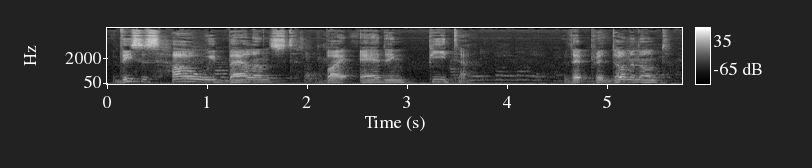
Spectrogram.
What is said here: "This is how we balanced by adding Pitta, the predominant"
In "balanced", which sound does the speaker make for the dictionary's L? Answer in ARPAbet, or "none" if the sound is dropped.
L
